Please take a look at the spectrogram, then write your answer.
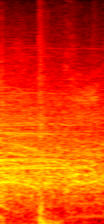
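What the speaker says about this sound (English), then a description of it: "you hear the crowd react every time they come together" A fight crowd in an arena roars in reaction to punches landing, a dense wash of cheering and shouts throughout the brief moment, with a short swell of noise in the middle.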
